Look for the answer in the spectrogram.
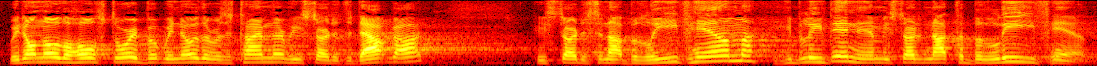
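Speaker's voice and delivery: normal talking voice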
